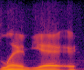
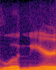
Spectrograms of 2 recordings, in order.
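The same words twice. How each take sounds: First: The name has a French-sounding pronunciation. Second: The name has an Americanized pronunciation. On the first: This may be the original pronunciation. "it was like a French name or something" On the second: This is how the family says it. "we Americanized it"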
